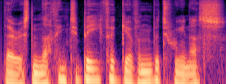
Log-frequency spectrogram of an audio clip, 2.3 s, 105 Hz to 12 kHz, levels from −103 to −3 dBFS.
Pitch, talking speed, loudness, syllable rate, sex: 105 Hz, 210 wpm, -18 LUFS, 6.0 syllables/s, male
